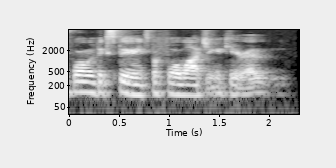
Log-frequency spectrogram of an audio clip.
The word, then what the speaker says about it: Akira: I mean, you're putting really too much emphasis on the I, because it's Akira.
